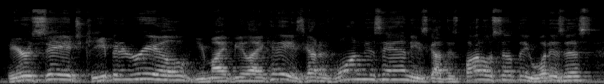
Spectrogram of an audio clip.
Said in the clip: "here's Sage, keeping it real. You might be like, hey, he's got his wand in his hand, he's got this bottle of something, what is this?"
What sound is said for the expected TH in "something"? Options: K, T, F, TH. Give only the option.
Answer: TH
